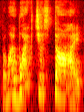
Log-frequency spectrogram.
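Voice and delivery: high, drawn-out retold protest; slow it down and push the pitch way up; anguished protest. Widowed Alan protesting to Andrea, anguished.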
